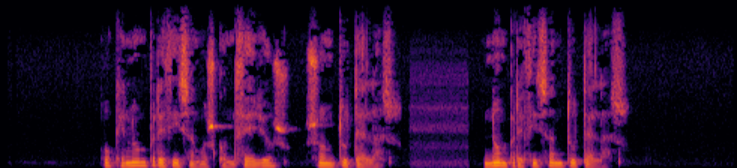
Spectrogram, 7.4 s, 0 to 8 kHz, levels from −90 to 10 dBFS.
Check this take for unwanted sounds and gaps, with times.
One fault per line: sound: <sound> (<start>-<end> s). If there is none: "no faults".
no faults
